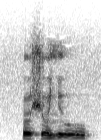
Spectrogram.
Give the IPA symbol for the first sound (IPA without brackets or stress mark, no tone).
ɵ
